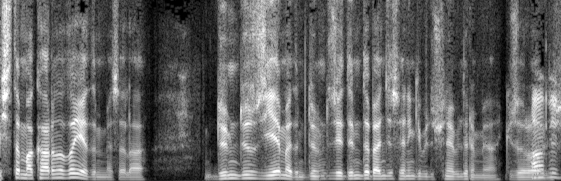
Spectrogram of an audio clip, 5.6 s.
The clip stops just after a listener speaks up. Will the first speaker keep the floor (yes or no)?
no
